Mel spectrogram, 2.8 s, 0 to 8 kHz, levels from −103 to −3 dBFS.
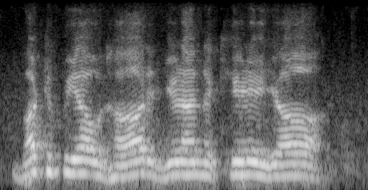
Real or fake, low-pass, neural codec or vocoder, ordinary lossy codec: real; 7.2 kHz; none; Opus, 16 kbps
